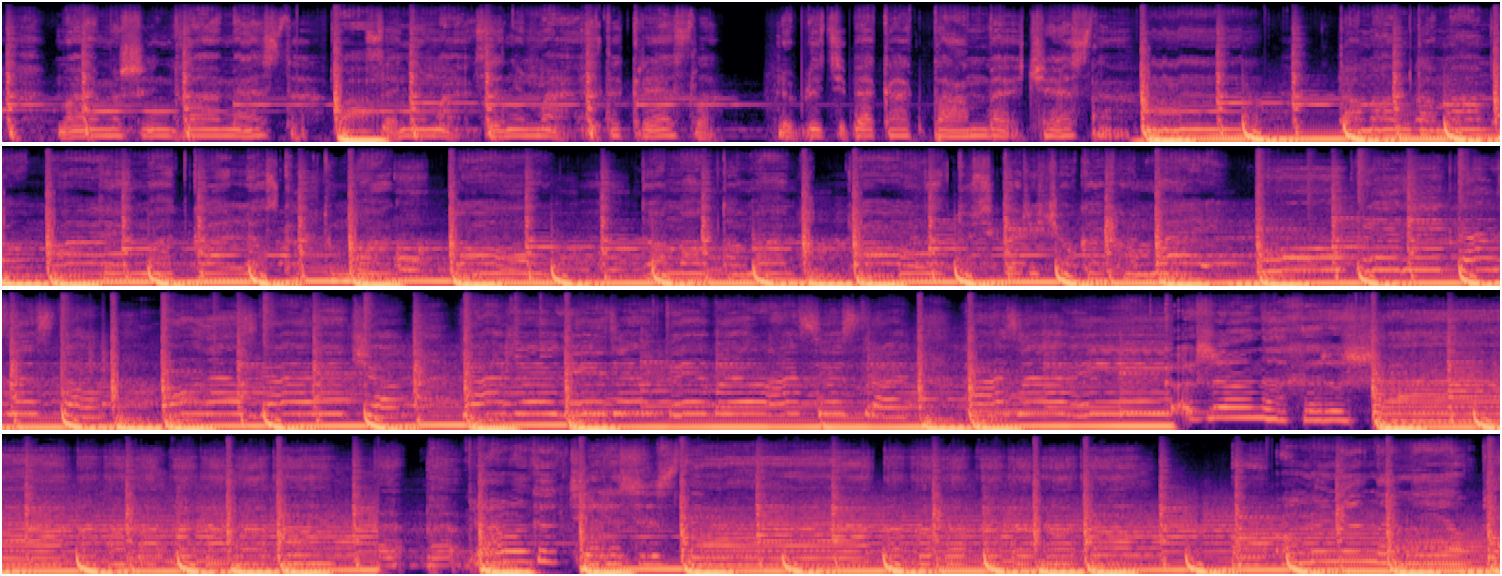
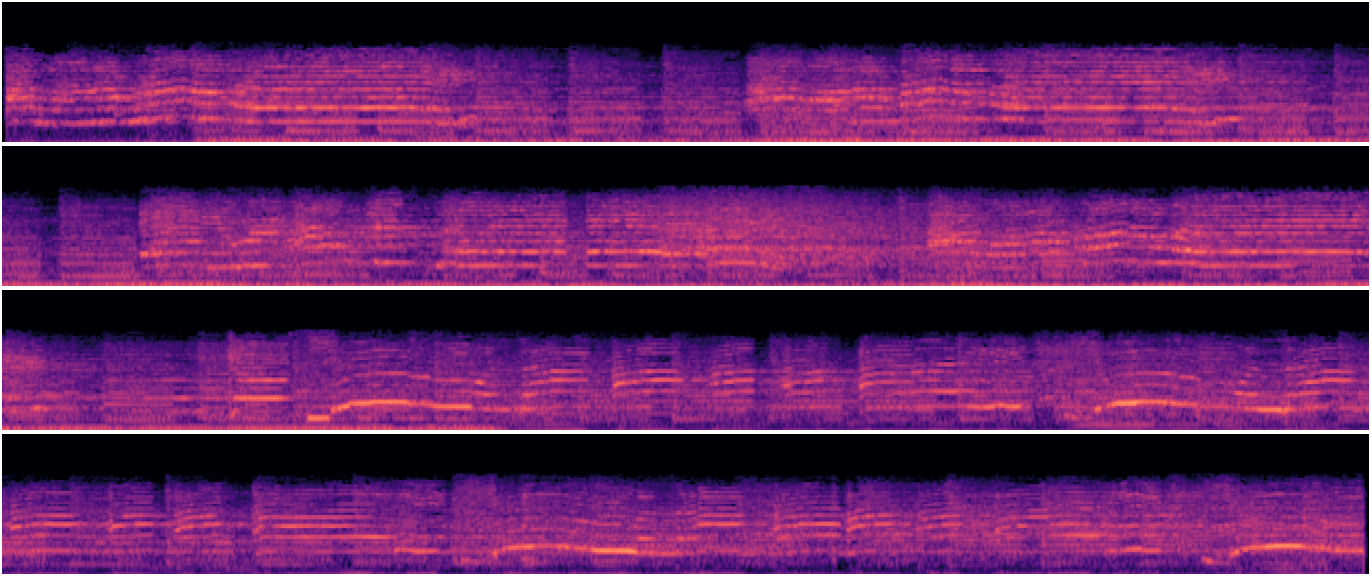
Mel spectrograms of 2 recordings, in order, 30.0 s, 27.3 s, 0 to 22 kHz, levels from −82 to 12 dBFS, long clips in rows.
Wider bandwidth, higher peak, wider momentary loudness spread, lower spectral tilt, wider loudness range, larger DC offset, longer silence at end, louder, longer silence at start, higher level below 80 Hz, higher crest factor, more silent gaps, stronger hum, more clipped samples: first, 19.5 kHz vs 7.8 kHz; first, 0 dBFS vs -8 dBFS; about the same, 9 LU vs 10 LU; first, -5 dB/octave vs 0 dB/octave; first, 6 LU vs 3 LU; second, under 0.1% vs 1%; about the same, 0 s vs 0 s; first, -12 LUFS vs -23 LUFS; about the same, 0 s vs 0 s; first, -12 dBFS vs -42 dBFS; second, 10 dB vs 16 dB; neither; neither; neither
